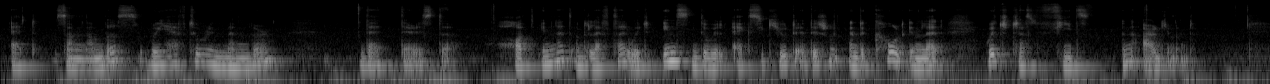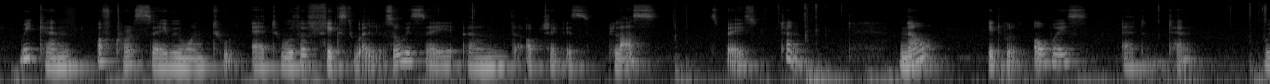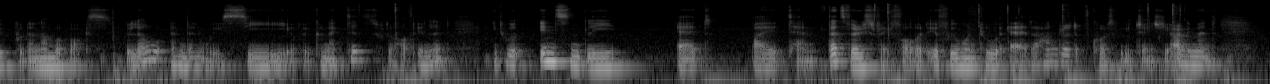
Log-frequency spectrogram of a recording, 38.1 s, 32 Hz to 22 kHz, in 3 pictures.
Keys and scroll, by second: 25.3 super+3, 29.5 super+e, 34.4 super+e, 37.3 super+e.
